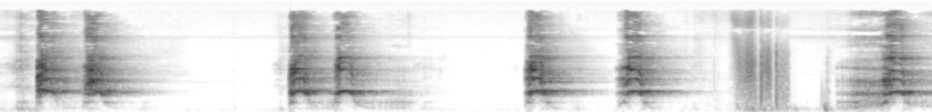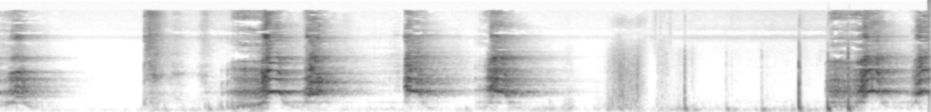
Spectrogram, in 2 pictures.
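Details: Noodles, a pet dog, barking repeatedly in pairs of loud, ringing barks separated by short pauses over fourteen seconds, with a few soft clicks between bursts.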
